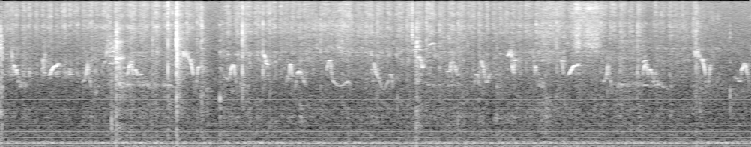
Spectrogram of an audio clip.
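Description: A small bird chirping repeatedly: short high chirps, about two to three a second and unevenly spaced, over a steady low hum.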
